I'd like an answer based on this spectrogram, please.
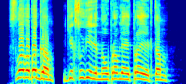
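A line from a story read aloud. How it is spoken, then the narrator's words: Exclamation. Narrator (Russian): воскликнул подошедший Думинг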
